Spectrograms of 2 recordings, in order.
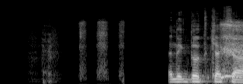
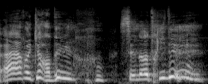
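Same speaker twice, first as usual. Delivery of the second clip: much higher, laughing exclaim; excited mock exclaim; 11 semitones higher than usual. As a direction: act out a gleeful gotcha. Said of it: "tu fais".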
